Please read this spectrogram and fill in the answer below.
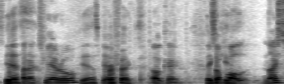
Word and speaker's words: Barattiero: sir often talk with Paul Verity arrow didn't spell it right yeah Verity arrow yes perfect okay well nice to meet you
